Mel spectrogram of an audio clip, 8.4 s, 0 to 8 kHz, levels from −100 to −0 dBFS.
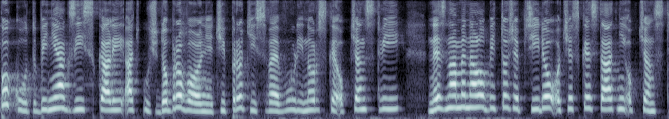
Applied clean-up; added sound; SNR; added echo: neural mask model DeepFilterNet 3.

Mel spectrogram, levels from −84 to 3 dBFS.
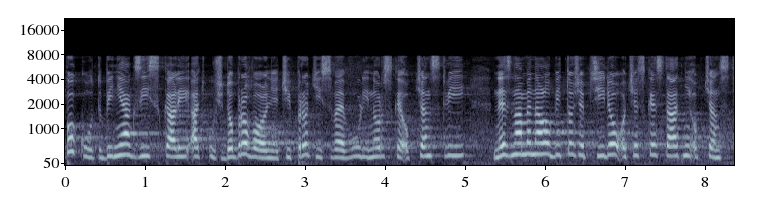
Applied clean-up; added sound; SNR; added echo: none; none; none; none.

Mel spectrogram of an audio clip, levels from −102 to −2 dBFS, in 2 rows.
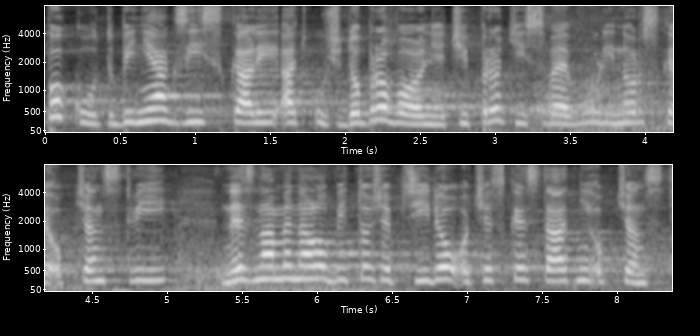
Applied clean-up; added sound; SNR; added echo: none; Dog; 16 dB; none.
